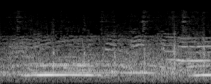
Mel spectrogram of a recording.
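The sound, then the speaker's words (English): A large crowd of fans boos loudly and steadily at the mention of the Marquee Network, a sustained wall of low, droning voices that swells slightly and holds for a couple of seconds. “Believe me, you won't be booing about that in a year.”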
